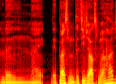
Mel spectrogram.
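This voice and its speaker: In a London accent, a man with a very deep, low pitch and a dark, mellow tone talks at a fairly quick pace with ordinary pitch variation, recorded very cleanly against a silent background. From London, UK. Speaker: teacher, podcast co-host. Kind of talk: casual chat. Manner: energetic.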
